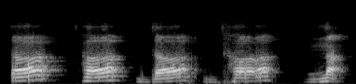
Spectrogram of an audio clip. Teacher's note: ತ ಟೀತ್ ಅನ್ನ ಟಚ್ ಮಾಡ್ತೀವಿ ನಮ್ಮ ನಾಲಿಗೆಯ ತುದಿಯಿಂದ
